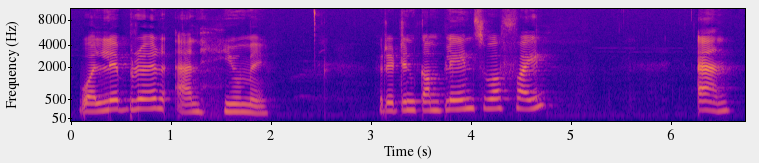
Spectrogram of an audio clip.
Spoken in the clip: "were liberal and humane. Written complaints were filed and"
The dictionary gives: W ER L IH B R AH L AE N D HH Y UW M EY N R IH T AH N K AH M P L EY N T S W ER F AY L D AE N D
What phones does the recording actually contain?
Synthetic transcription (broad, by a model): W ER L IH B R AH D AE N D HH Y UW M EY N R IH T AH N K AH M P L EY N T S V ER F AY L AE N D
